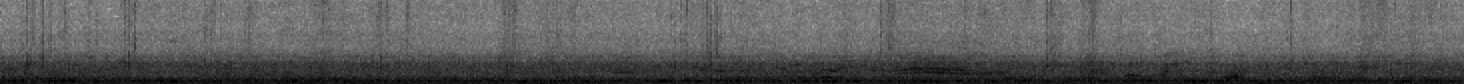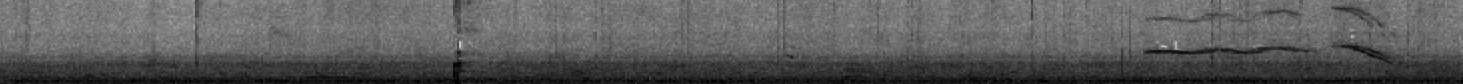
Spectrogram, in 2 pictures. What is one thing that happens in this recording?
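Swimmers splash steadily through the water.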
